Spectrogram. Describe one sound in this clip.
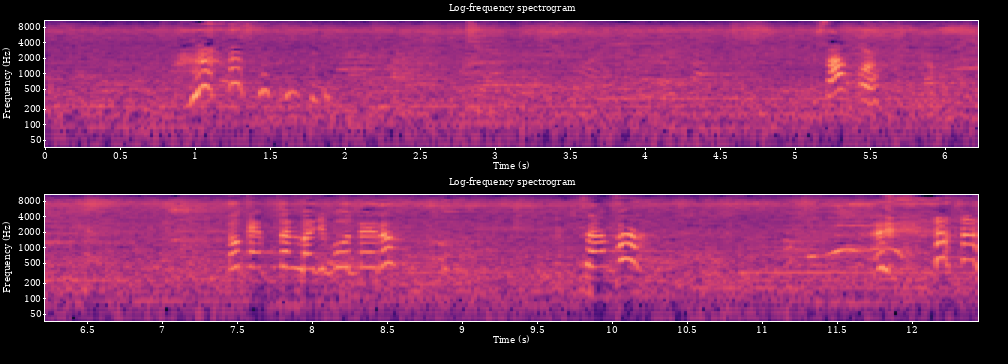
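A young girl speaks and squeals excitedly close by.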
